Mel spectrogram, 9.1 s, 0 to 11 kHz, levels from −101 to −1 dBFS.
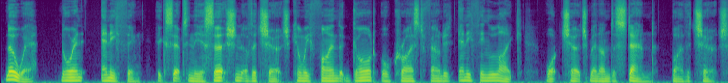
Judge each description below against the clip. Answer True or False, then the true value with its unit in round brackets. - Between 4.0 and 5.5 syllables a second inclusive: True (5.2 syllables/s)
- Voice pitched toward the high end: False (100 Hz)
